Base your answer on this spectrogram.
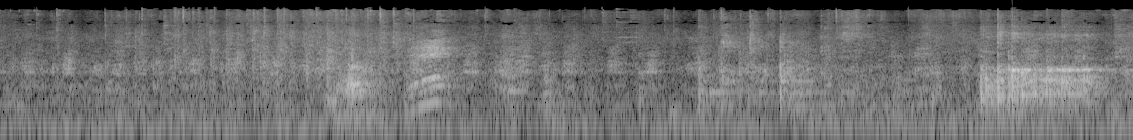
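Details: A dog at a dog training school gives short rising whining calls around the middle, with faint voices and background noise throughout.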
